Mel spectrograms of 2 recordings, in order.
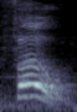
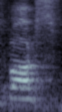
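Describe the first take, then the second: First: The word ends on a plain vowel. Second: The word ends with a k-s sound. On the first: The speaker calls it right. "It's actually pronounced faux" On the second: The speaker calls it wrong. "I've been saying it wrong my whole life"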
